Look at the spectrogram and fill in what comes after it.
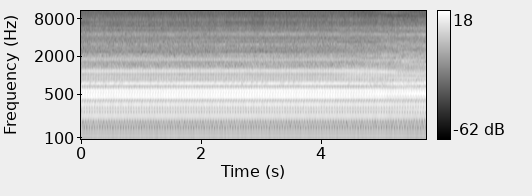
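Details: Old Brute air compressor, unloader valve leaking (check valve replaced, no difference), restarting after tank emptied via safety valve; steady hard pulse about 3.5 per second, metallic clatter over motor, worn pump.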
